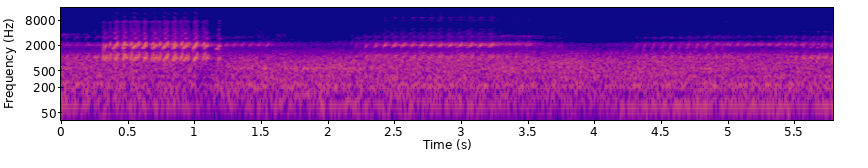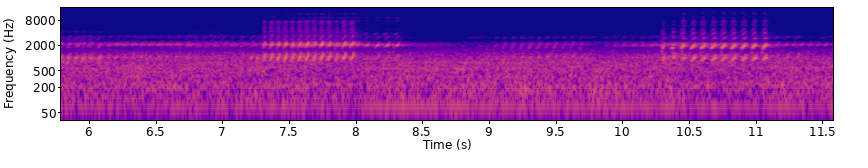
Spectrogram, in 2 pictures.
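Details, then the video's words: Male gray tree frogs calling at a pond in the evening, May 15, 2018. Four loud, rapidly pulsed trills, each about a second long, come every few seconds. A softer chorus of frogs fills the pauses. "Male Gray Tree Frogs Calling"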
